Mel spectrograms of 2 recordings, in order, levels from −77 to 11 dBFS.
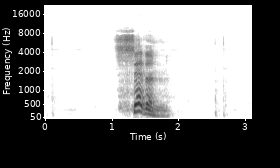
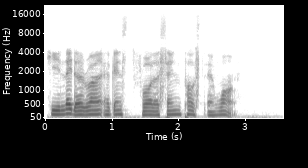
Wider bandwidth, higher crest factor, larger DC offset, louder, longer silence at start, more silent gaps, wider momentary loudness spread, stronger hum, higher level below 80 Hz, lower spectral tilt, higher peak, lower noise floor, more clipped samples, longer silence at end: second, 9.6 kHz vs 14.5 kHz; about the same, 20 dB vs 16 dB; neither; first, -17 LUFS vs -28 LUFS; first, 1.05 s vs 0.05 s; neither; first, 25 LU vs 10 LU; neither; second, -68 dBFS vs -50 dBFS; second, -3 dB/octave vs -8 dB/octave; first, -2 dBFS vs -12 dBFS; first, -74 dBFS vs -55 dBFS; neither; first, 1.25 s vs 0.45 s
